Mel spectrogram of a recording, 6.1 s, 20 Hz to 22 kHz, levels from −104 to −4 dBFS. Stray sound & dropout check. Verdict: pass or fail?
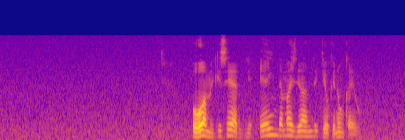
pass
